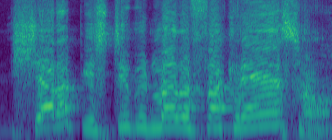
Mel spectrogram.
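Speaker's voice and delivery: put-on high, loud, fast kid outburst; imitated seven-year-old yelling a swear; little boy cursing. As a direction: belt out the bad word like a small child. Little boy gleefully repeating the curse.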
